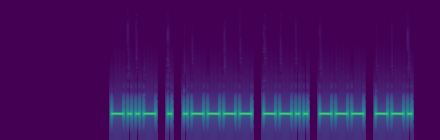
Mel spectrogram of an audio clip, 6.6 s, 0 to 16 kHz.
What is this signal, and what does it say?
Morse code, heard as a keyed tone, about 19 wpm, 700 Hz. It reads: XE1ZOG
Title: DXCC-100 Call Signs - 6 Characters - Repeated 3x - 20wpm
